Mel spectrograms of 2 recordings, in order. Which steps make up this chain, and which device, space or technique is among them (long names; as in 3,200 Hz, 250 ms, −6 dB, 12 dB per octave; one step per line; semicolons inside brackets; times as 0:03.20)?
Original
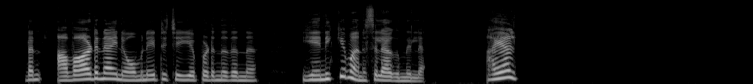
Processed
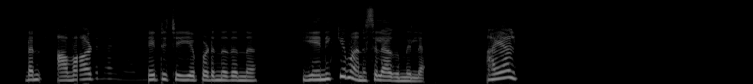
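0:00.77–0:01.49: noise gate −18 dBFS, range −34 dB
soft clipper into limiter (soft clipping −15 dBFS, distortion −19 dB; brickwall limiter −22.5 dBFS, peak gain reduction 7 dB)
level −7 dB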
